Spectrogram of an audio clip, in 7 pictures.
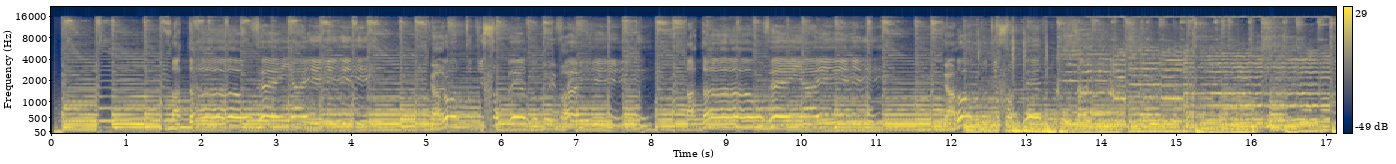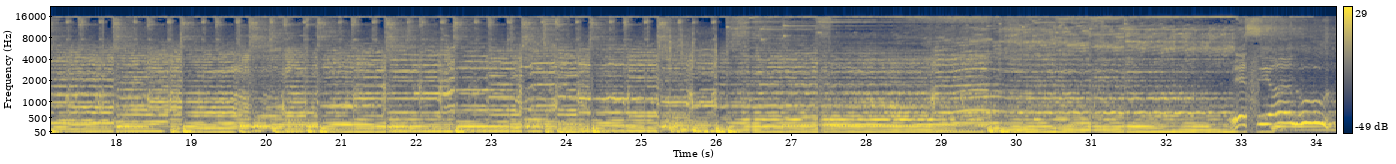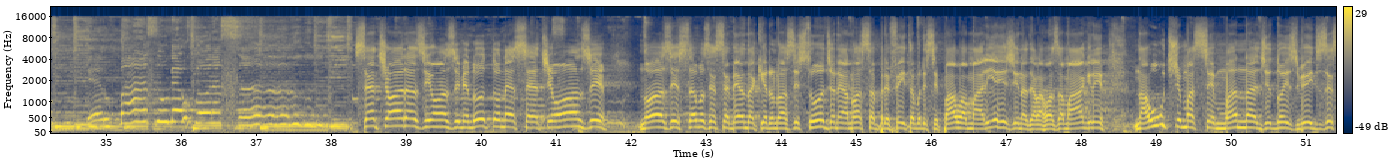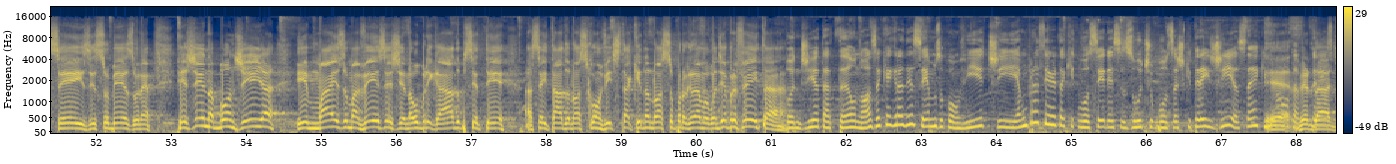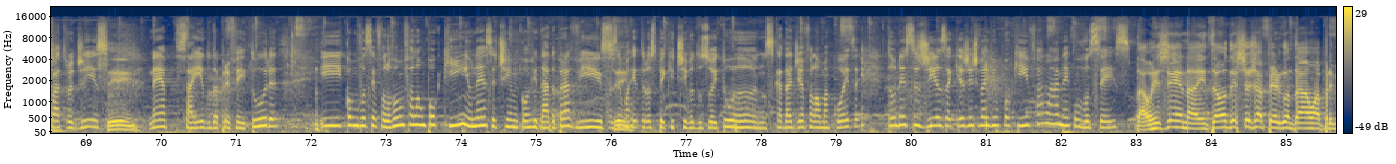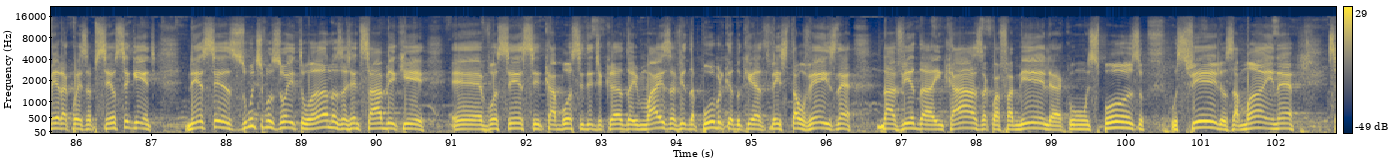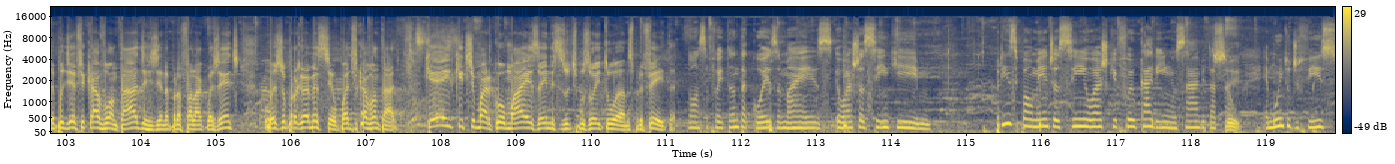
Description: Maria Regina participa de programa de rádio na despedida da prefeitura
Entrevista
